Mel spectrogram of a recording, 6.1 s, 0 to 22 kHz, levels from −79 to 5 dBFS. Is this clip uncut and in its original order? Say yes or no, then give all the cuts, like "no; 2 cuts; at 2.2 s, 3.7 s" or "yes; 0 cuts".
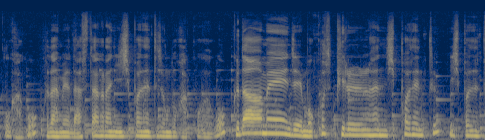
yes; 0 cuts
